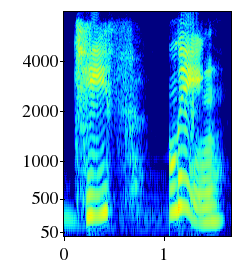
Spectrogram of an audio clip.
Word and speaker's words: tiefling: You are a tiefling. You see him try to pronounce it. Tiefling? Yeah. thing. Yeah, and she'll like pronounce it slowly for Quinn to understand. It's teeth ling.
